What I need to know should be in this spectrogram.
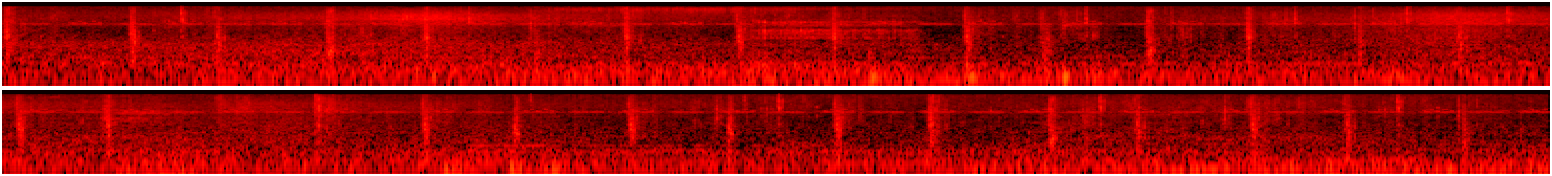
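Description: Footsteps crunch steadily over loose gravel and rock.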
